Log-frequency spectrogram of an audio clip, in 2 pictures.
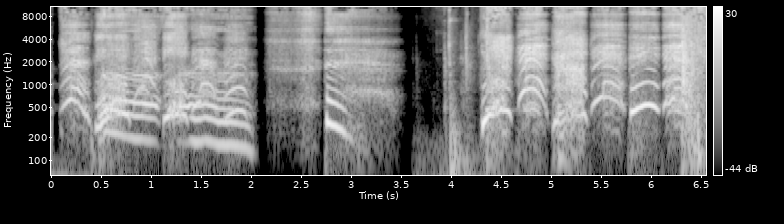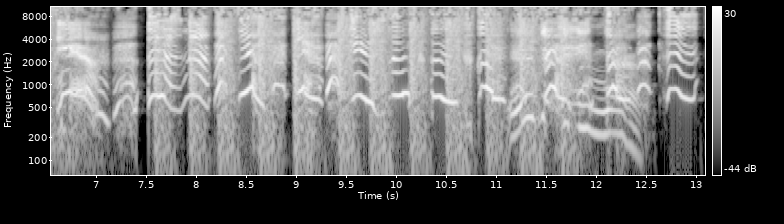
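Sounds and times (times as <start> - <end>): cartoon gibberish voices: 10.9 - 12.5.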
